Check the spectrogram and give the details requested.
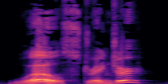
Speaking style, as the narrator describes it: he hailed in a mighty voice that made Joe's ears ring

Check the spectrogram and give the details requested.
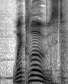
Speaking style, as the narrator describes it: yelled over the ruckus

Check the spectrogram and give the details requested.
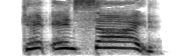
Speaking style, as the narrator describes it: he yelled

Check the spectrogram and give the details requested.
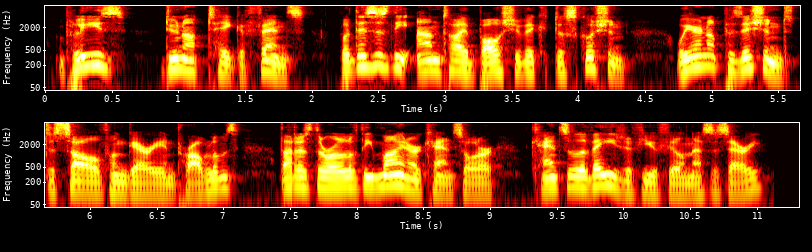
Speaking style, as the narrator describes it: Pilsudski sighed

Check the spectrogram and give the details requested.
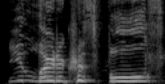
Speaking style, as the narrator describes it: he shouted

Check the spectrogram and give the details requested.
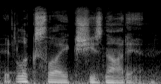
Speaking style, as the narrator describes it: he sighed

